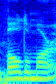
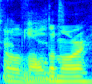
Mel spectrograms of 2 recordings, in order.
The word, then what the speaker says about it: Voldemort: like hi is so wrong apparently we've been mispronouncing Voldemort wrong all these years what what what apparently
